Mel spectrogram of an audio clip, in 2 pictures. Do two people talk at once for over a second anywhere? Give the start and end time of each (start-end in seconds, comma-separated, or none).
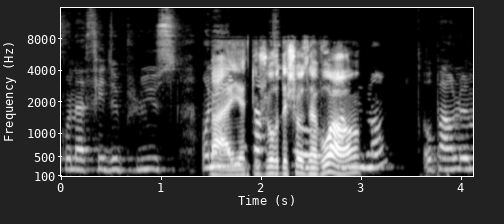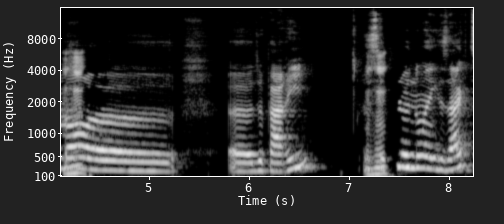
1.5-3.0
